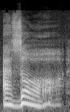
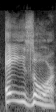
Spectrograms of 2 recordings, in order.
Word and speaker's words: Azar: languages said it, and they were all saying Azar, right? Just like that. And then he put it in English, and English was the only way that was saying it wrong. Azor.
